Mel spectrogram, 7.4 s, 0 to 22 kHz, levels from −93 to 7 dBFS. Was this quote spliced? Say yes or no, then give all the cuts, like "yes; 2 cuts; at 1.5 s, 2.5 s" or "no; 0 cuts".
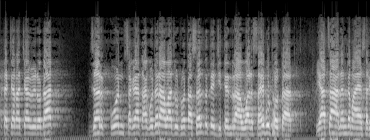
no; 0 cuts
